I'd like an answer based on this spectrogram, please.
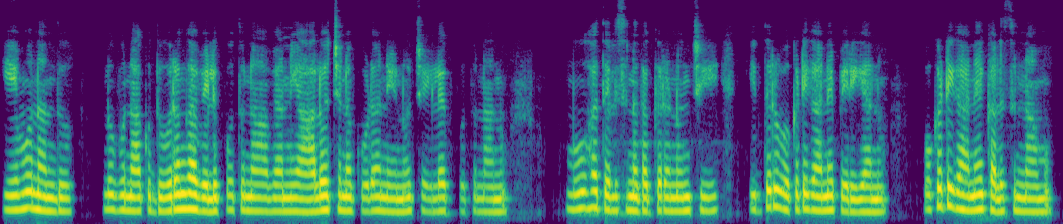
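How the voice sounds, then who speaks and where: A woman's voice: on the low side, natural voice. A woman voicing a possessive, tearful young female best friend who scolds and pleads. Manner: scolding, then pleading and sobbing. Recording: tinny phone-like audio.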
